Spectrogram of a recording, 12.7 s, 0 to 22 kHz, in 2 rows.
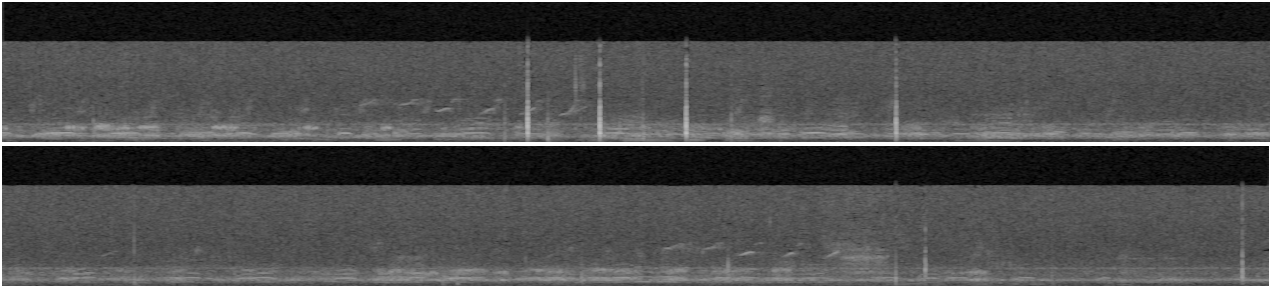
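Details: A large flock of migrant Greater Flamingos, over 6000 birds feeding in the dry-season lagoons of Mannar Island, Sri Lanka, keeps up a steady, overlapping chorus of nasal, goose-like honks and gabbling, with a few sharp clicks early on.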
